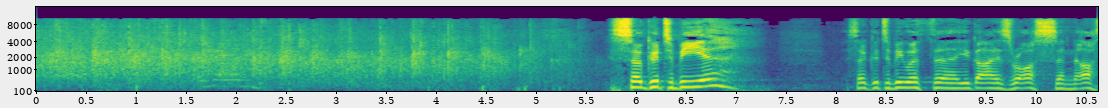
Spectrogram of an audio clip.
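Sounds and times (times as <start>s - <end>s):
large audience applause: 0.0s - 5.7s
speech: 5.8s - 7.1s, 8.2s - 10.6s.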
